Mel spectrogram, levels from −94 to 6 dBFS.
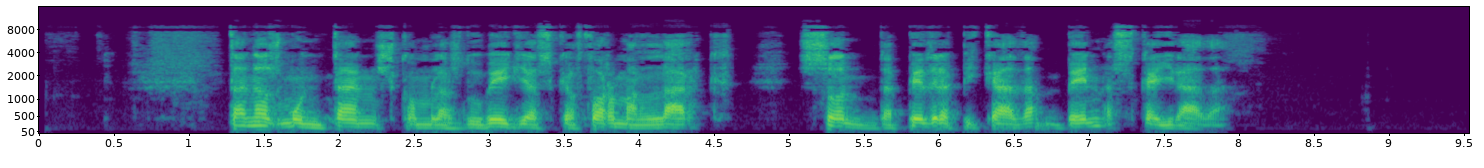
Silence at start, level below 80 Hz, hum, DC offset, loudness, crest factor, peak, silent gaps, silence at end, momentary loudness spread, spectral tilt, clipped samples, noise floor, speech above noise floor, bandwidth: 0.7 s; -62 dBFS; none; under 0.1%; -17 LUFS; 18 dB; 0 dBFS; none; 1.6 s; 16 LU; -3 dB/octave; under 0.1%; -84 dBFS; 66 dB; 9.6 kHz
